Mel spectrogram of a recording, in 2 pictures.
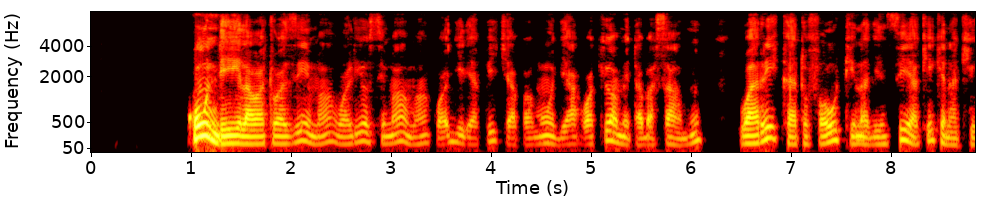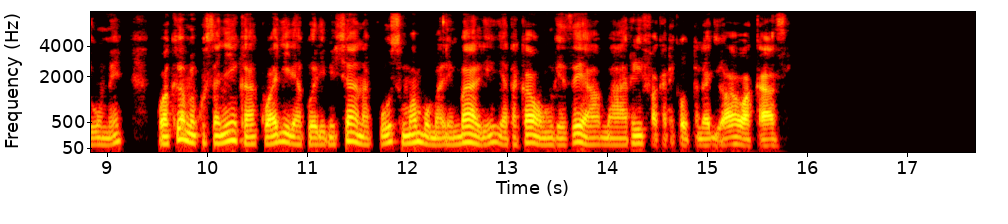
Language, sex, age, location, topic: Swahili, male, 25-35, Dar es Salaam, education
